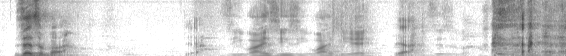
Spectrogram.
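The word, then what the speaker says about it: ZYZZYVA: Recent work you can also find his work at this journal, the literary journal, it's hard to pronounce this, Ziziva. Ziziva.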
